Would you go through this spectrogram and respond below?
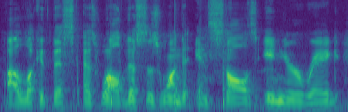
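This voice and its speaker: A man's voice: lowish voice, steady tone, normal speed, fairly bright tone, a little hiss or hum. A man giving casual, matter-of-fact unboxing commentary, explaining things as a vlog co-host.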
